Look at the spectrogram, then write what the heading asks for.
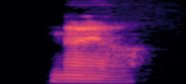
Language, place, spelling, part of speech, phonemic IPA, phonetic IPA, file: Hindi, Delhi, नया, adjective, /nə.jɑː/, [nɐ.jäː], LL-Q1568 (hin)-नया.wav
- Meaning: new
